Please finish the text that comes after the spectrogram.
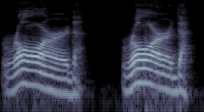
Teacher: suena como d porque r es una consonante Sonora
